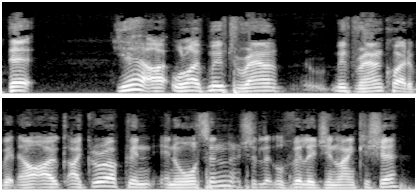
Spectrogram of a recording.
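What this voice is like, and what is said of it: Mixed English and Australian accent. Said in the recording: “I'm not picking up an English accent with you. Where there's a hint of something else there as well. ... this weird sort of mixture of an accent”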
